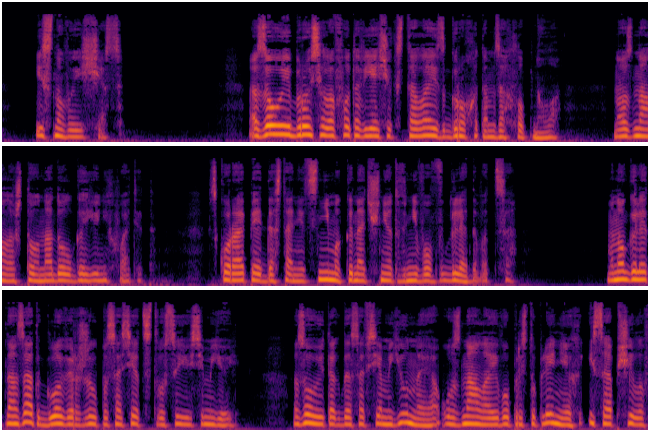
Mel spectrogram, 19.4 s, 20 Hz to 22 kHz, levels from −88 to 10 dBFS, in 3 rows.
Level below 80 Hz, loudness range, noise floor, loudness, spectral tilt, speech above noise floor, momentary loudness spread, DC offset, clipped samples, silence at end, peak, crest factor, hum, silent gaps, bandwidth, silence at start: -52 dBFS; 5 LU; -68 dBFS; -23 LUFS; -5 dB/octave; 45 dB; 13 LU; under 0.1%; under 0.1%; 0 s; -6 dBFS; 18 dB; none; none; 15.5 kHz; 0.35 s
